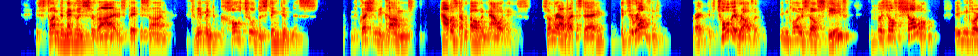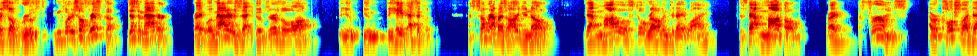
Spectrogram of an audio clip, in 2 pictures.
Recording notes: Gives a shiur over Zoom. For Illuminate, Orayta's virtual adult beit midrash.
